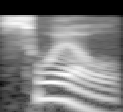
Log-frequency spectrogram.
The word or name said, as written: swill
